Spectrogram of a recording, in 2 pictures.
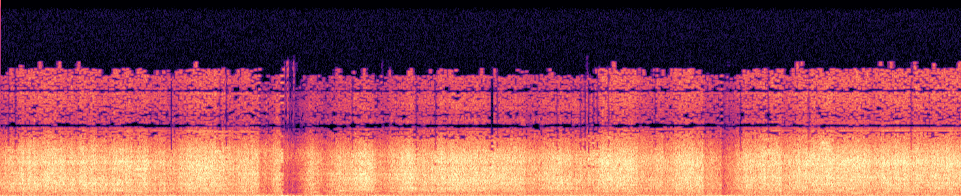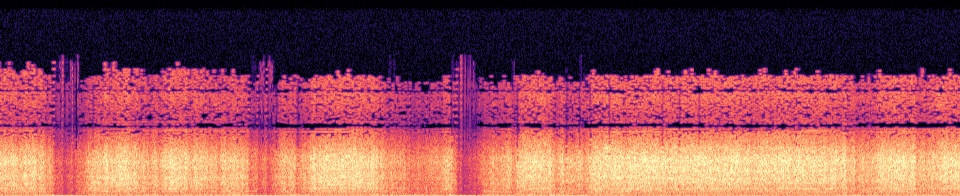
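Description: Passenger train running at speed, heard from inside the carriage: a steady rushing noise of wheels on track and air going past, which dips briefly a few times.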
